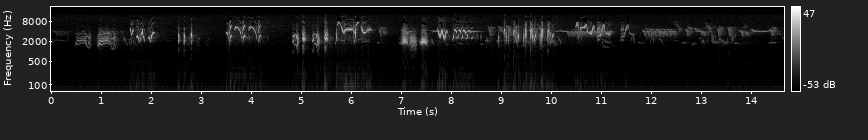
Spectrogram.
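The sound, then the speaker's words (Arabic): A sparrow chirps on a tree branch in a long run of quick, bright, high-pitched chirps and trills. They come in many separate bursts with short gaps, and the last few are fainter, heard alone. “إن هذا العصفور صديقي.”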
